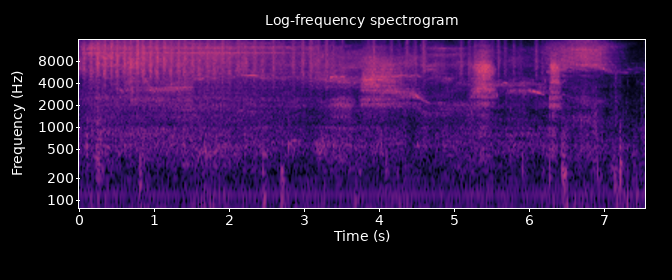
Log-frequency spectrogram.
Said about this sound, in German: Die Schlangen.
